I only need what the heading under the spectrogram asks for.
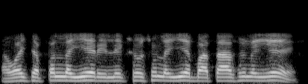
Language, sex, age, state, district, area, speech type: Manipuri, male, 45-60, Manipur, Imphal East, rural, conversation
